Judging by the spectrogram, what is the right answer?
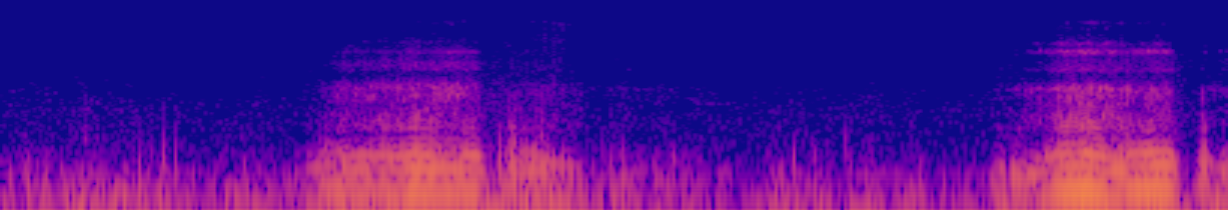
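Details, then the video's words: Sleeping Basset Hound snoring: two long, low rumbling snores about four and a half seconds apart, each swelling then fading, with quiet breathing hiss between them. "Snoring Basset Hound"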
